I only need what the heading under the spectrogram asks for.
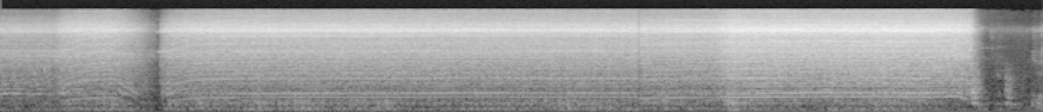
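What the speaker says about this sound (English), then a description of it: "So I'm just going to drill that out" An electric drill boring out a wooden dowel in a small shed workshop, a steady close high whine that dips briefly near the start, runs on evenly, then cuts off.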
